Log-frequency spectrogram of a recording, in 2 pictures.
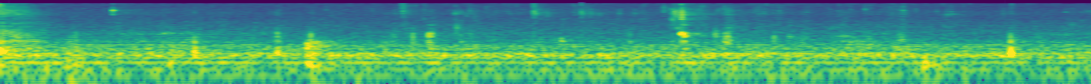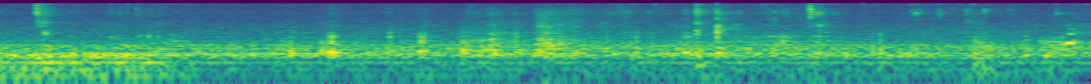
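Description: Faint chewing and small mouth clicks of a person eating fried tilapia and rice by hand, over a low steady hum.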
